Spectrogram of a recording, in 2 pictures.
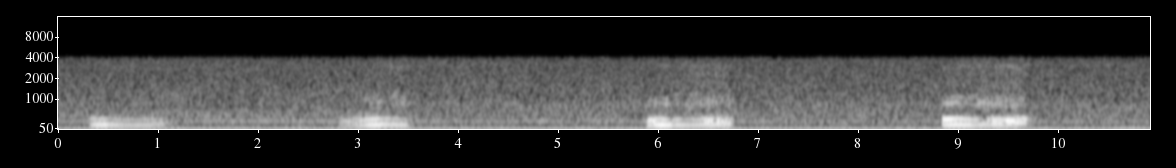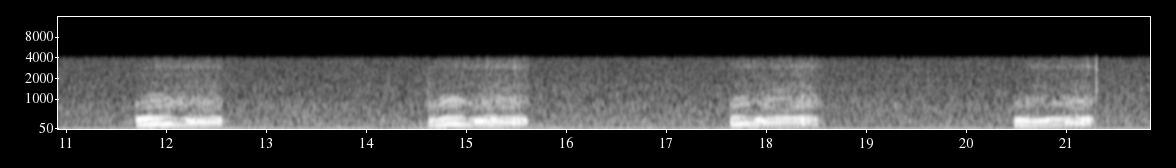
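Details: Pet cat snoring heavily in its sleep, eight low, rasping snores repeated about every three seconds, growing slightly louder toward the end, with a soft background hum.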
